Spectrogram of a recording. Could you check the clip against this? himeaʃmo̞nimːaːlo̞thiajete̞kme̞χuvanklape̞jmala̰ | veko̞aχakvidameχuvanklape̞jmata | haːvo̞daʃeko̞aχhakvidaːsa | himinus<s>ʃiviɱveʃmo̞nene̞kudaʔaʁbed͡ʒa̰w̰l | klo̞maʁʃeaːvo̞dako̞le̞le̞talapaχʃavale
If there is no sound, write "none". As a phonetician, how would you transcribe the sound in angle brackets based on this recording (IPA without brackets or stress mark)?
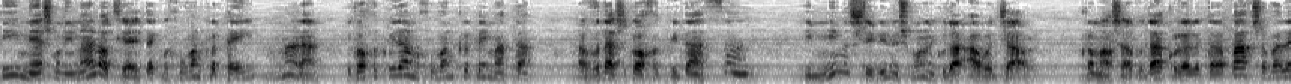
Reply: ʃ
